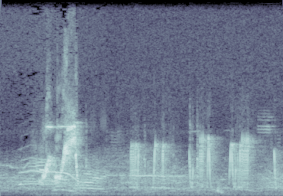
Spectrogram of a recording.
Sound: beep Beep

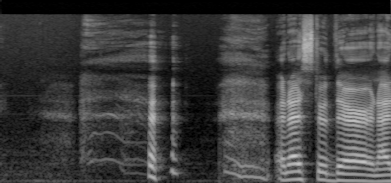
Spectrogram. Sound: laughter

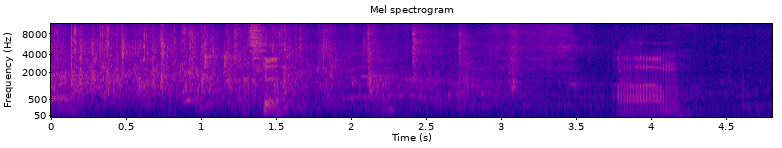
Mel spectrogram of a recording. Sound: applause; laughs

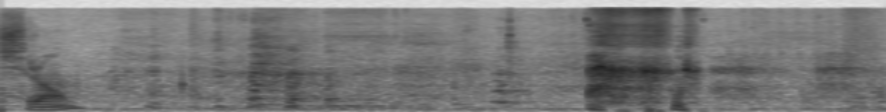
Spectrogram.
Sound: laugh

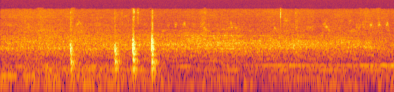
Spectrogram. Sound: knocking

